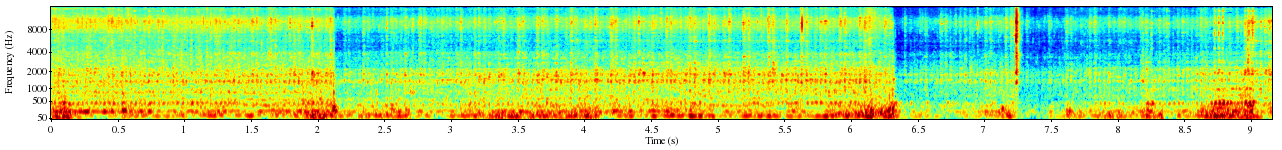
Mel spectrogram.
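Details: Yamaha 15 hp two-stroke outboard on a test run after repair of stuck rings and a narrowed exhaust: revs up and settles repeatedly, picking up cleanly with no misfire. Normal running.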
